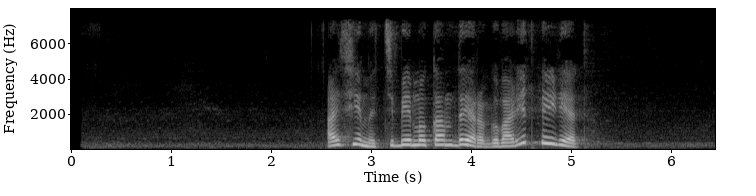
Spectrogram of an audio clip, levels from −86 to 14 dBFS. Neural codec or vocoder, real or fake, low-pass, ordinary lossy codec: codec, 24 kHz, 0.9 kbps, WavTokenizer, medium speech release version 2; fake; 7.2 kHz; AAC, 48 kbps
